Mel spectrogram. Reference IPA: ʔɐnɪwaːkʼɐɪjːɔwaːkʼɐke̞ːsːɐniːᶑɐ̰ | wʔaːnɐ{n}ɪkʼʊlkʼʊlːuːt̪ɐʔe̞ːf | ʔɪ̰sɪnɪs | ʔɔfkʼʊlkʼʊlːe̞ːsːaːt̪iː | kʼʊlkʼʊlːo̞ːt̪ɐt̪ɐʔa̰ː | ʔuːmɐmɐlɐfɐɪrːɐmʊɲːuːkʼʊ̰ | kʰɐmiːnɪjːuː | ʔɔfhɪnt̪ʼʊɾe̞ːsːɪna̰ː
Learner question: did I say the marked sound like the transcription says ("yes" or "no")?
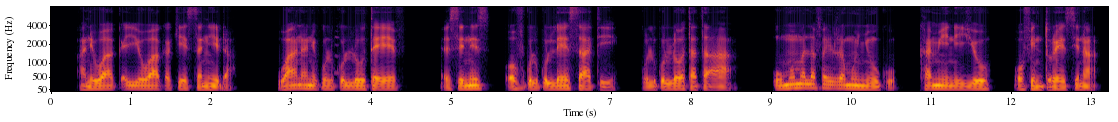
yes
